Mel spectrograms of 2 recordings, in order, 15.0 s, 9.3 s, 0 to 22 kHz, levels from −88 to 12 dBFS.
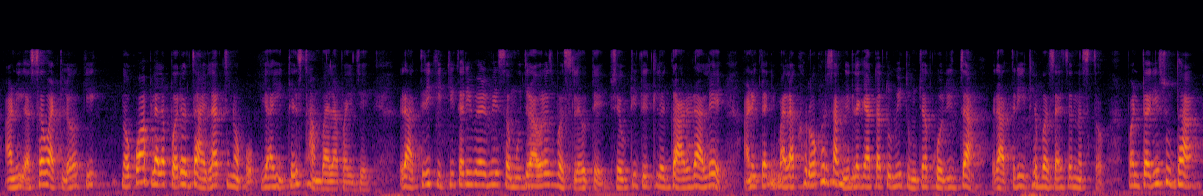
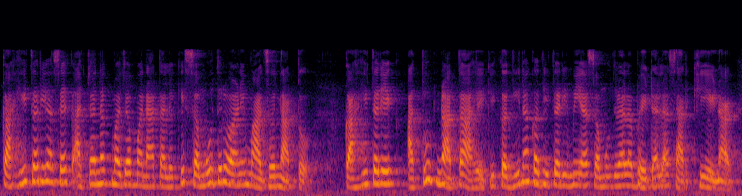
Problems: none marked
